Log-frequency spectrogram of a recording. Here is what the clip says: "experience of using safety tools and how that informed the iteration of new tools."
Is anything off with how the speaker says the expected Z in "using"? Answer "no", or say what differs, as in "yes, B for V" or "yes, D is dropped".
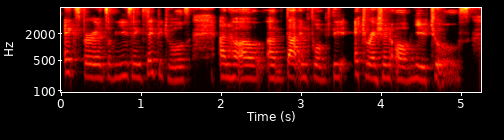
no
